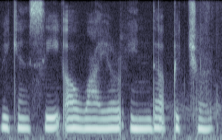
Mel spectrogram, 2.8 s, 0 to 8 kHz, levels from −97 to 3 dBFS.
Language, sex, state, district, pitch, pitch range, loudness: English, female, Assam, Kamrup Metropolitan, 170 Hz, 165-175 Hz, -16 LUFS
